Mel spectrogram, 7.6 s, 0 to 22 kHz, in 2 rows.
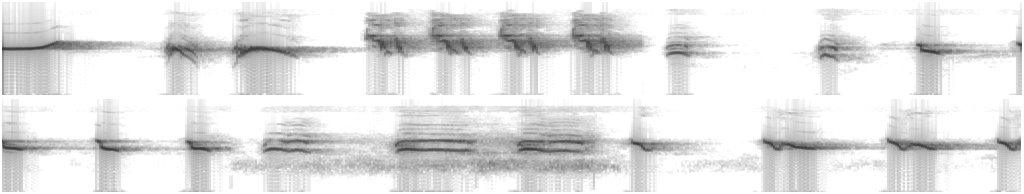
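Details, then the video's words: A song thrush, common in cities and rural areas, sings a fast series of rough chattering notes followed by clear notes repeated in groups, some doubled phrases given three or four times. Quiet surroundings. "1 HORA de SONIDO de ZORZAL COMÚN CANTANDO"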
